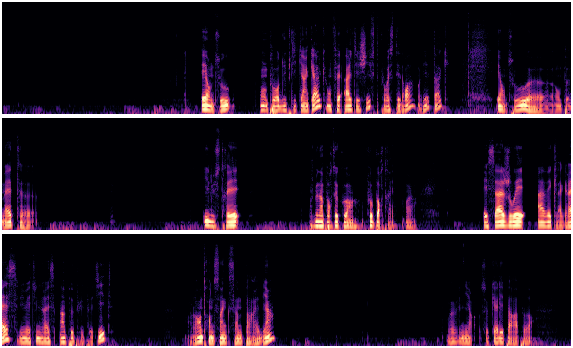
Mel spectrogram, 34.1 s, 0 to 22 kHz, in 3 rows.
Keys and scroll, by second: 3.0 shift+Return, 5.5 alt+shift+super+z, 12.1-19.3 typing, 30.6 super+t, 33.3 shift+Home.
